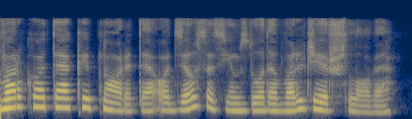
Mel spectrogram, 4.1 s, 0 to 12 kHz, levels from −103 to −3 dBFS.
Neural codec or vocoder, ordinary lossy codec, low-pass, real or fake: none; MP3, 48 kbps; 7.2 kHz; real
